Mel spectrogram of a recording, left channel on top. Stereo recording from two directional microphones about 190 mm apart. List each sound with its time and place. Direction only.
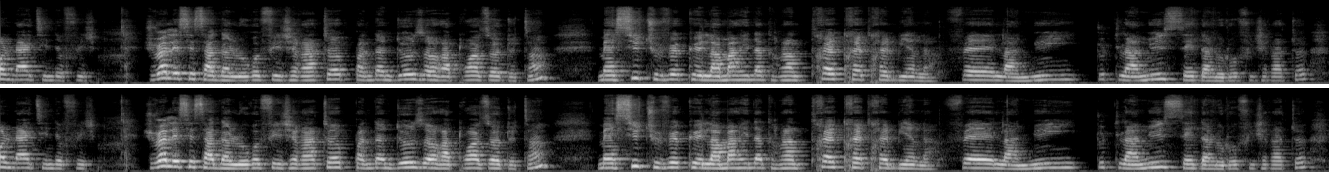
0.0 s speech: 45° right (ahead or behind)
